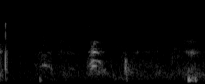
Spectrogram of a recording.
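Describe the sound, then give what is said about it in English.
A dog out on a walk, popping out of a gap in a fence, lets out a few short, scattered yips and barks, fairly faint, with quiet outdoor background between the calls. “Uh, clever play from that dog walker, maybe just slightly flummoxed by his own dog there, popping out of the gap in the fence.”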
